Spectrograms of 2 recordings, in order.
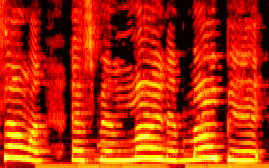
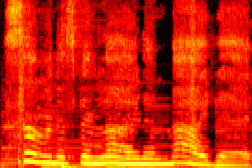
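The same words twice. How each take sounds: First: It is said in a little wee voice. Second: It is said in a middle-sized voice. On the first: "cried in his little wee voice" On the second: "said in her middle-sized voice"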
